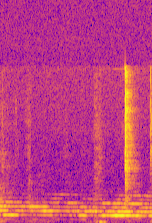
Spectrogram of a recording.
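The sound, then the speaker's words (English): An ambulance siren outside wails steadily, its sustained tones drifting through the background, muffled, with a brief soft thump and a short hiss near the end. “There's a there's an there's a, uh, an ambulance outside there.”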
